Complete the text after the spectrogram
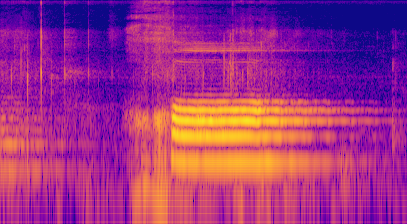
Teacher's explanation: ادنی حلق سے خو ادا ہوتا ہے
